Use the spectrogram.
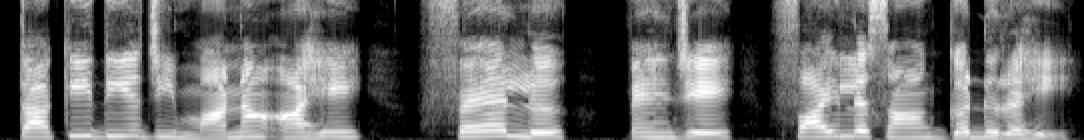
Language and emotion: Sindhi, neutral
